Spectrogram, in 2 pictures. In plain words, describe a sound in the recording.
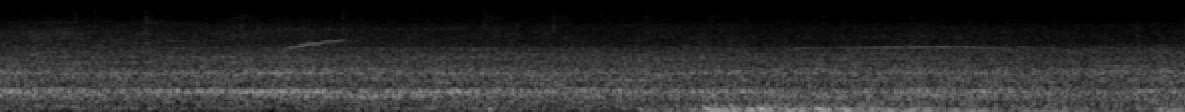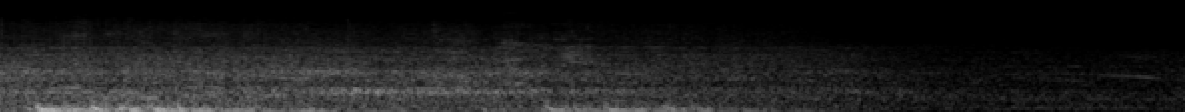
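A large stadium crowd roars and cheers, then fades away.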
